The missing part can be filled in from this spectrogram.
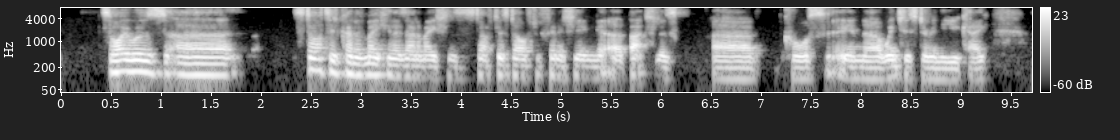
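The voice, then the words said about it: English accent. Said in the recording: “I'm English, in case people hadn't already guessed by the accent.”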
